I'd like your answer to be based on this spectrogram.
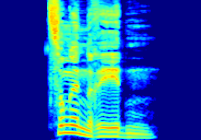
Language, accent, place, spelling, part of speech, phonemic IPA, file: German, Germany, Berlin, Zungenreden, noun, /ˈtsʊŋn̩ʁeːdn̩/, De-Zungenreden.ogg
- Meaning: glossolalia (speaking in tongues)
